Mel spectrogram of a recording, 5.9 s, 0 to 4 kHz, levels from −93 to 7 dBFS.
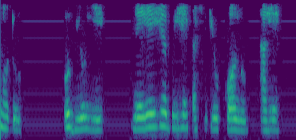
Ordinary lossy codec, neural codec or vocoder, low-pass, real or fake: MP3, 24 kbps; vocoder, 22.05 kHz, 80 mel bands, HiFi-GAN; 3.6 kHz; fake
